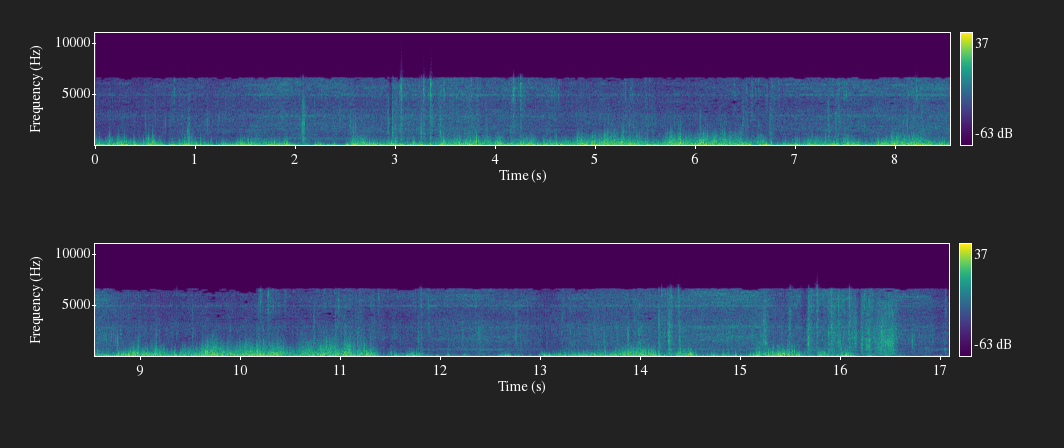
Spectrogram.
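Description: Enduro mountain bike riding fast down a rough dirt trail: tyres running over dirt and stones, with frequent knocks and rattles from the bike over the bumps, under heavy wind rumble on the microphone.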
